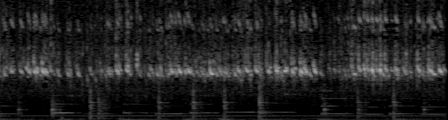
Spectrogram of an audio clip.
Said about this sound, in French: Ça, c'est un élevage de grillons. Ils sont en train de chanter, enfin de striduler. C'est les mâles qui chantent pour attirer les femelles.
